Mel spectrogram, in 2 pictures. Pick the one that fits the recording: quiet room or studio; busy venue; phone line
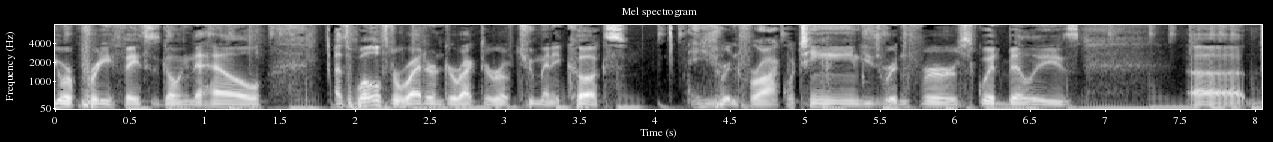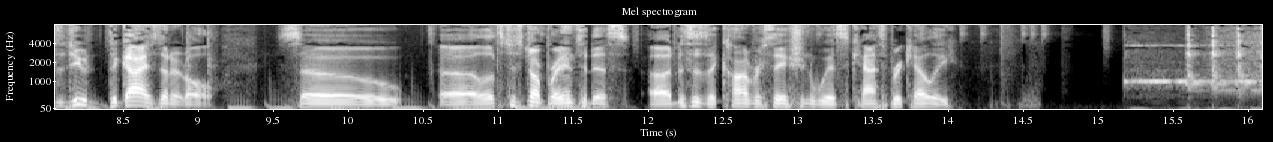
phone line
